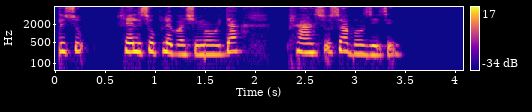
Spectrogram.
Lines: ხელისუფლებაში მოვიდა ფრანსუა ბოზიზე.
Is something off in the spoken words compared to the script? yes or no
no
